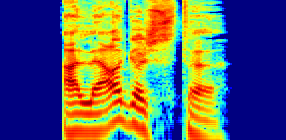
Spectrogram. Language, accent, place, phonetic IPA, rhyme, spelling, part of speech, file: German, Germany, Berlin, [ˌaˈlɛʁɡɪʃstə], -ɛʁɡɪʃstə, allergischste, adjective, De-allergischste.ogg
- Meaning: inflection of allergisch: 1. strong/mixed nominative/accusative feminine singular superlative degree 2. strong nominative/accusative plural superlative degree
